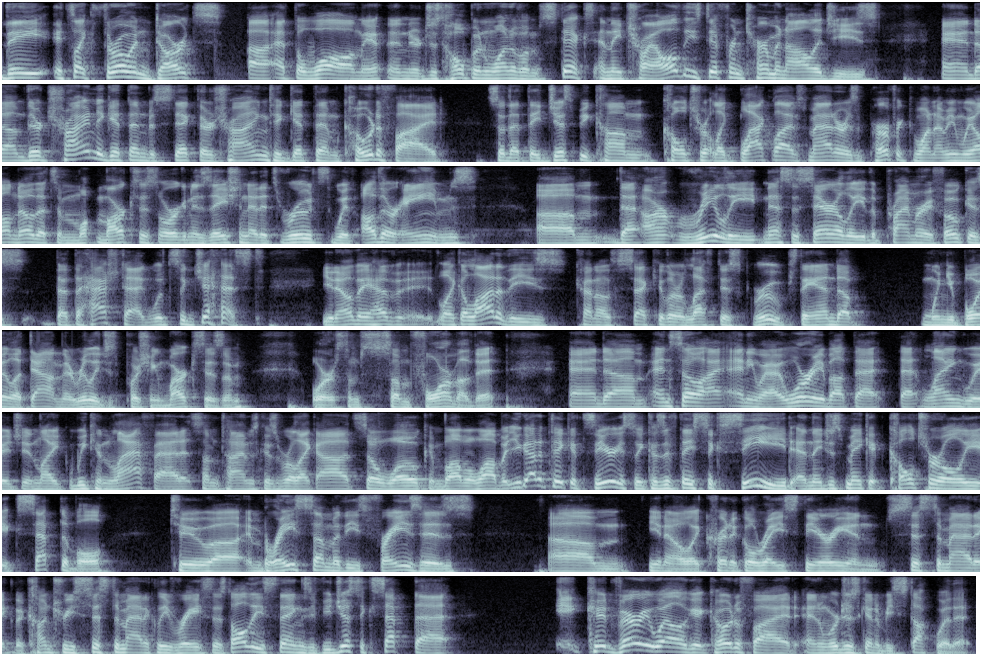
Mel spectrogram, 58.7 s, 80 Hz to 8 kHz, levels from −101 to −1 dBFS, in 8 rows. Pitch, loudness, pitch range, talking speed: 125 Hz, -20 LUFS, 115-145 Hz, 215 wpm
